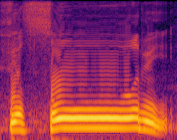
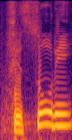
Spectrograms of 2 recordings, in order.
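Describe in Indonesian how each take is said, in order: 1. Vokal akhir dibaca panjang. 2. Vokal akhir dibaca pendek. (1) "sunya dipanjangin dulu sekitar dua alif" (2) "jangan dibaca pendek, jangan dibaca fisuri"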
